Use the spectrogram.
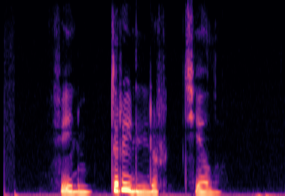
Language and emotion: Russian, neutral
